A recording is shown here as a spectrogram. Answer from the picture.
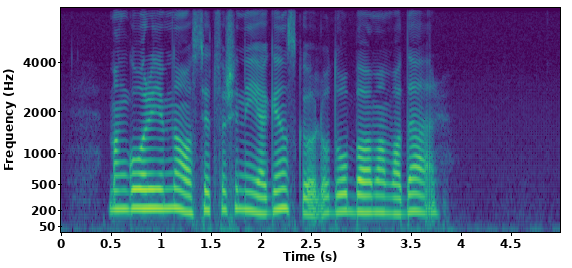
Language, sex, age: Swedish, female, 35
